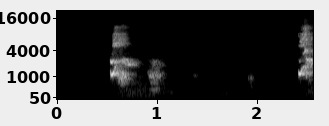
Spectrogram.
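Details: Daisy's Cavalier King Charles Spaniel puppies at four weeks old in the pen, giving two short high yelps close together, then silence and another sharp yelp at the end.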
